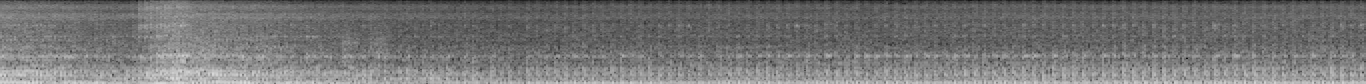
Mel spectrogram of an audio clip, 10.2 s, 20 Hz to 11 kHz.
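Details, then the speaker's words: 1986 Honda CT110 at first start after a carburetor rebuild, before the mixture screw is adjusted. A quick blip, then a steady, even single-cylinder putter with a regular beat; normal running. "Actually sounds pretty good."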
